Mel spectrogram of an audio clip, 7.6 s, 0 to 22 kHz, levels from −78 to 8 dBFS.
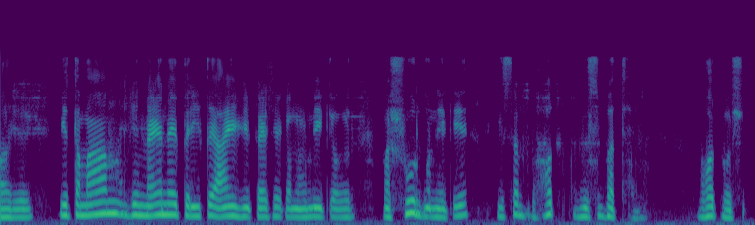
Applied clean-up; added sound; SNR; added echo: neural diffusion model UNIVERSE++.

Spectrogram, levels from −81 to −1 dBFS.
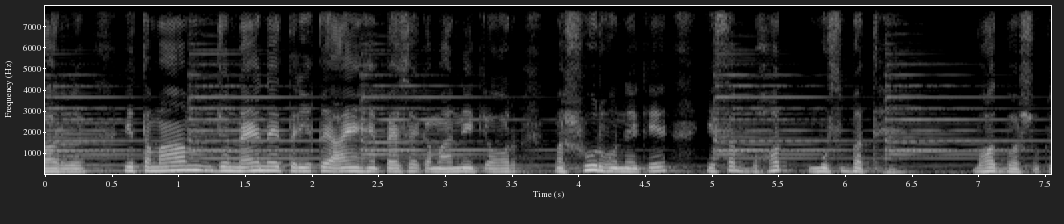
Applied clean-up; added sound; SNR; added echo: none; Church bell; 15 dB; none.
